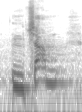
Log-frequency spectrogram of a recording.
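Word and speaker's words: Ntcham: Ncham, and Ncham is spelled N-T-C-H-A-M.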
